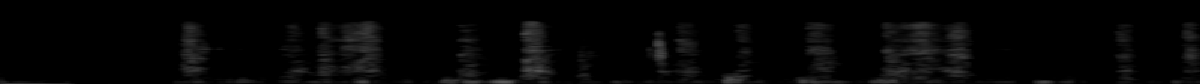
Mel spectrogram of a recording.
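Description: Very faint scratching of a felt-tip marker on paper, a quick run of short separate strokes as characters are written.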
